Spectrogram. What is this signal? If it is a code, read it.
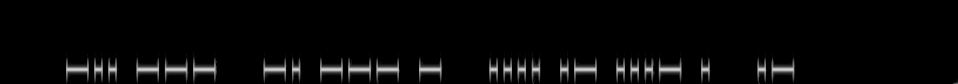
Morse code, heard as a keyed tone, about 17 wpm, 700 Hz. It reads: DO NOT HAVE A
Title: Speed-Racing - Sets of 4 Words 17wpm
